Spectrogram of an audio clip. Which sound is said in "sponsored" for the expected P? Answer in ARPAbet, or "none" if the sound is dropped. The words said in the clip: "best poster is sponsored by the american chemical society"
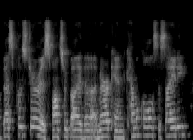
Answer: P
